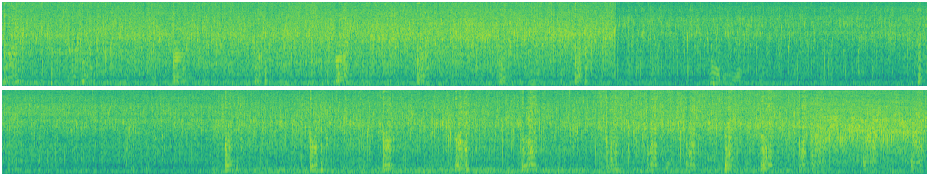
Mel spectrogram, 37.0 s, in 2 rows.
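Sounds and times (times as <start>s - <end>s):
lobsters sizzling in a wok: 0.0s - 37.0s.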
